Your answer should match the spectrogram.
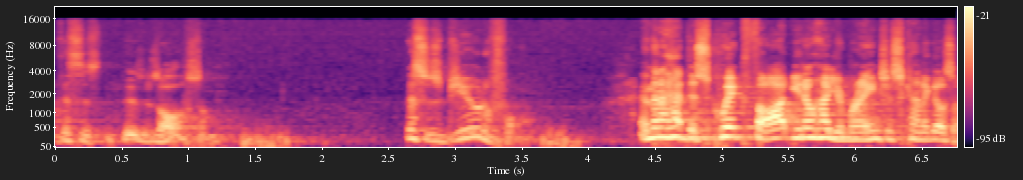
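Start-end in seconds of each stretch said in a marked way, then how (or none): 0.1-3.5 soft, far quieter inner voice; hushed awe. Retold or imitated. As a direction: murmur it to yourself in wonder. Groom's awed thought at his wedding.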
